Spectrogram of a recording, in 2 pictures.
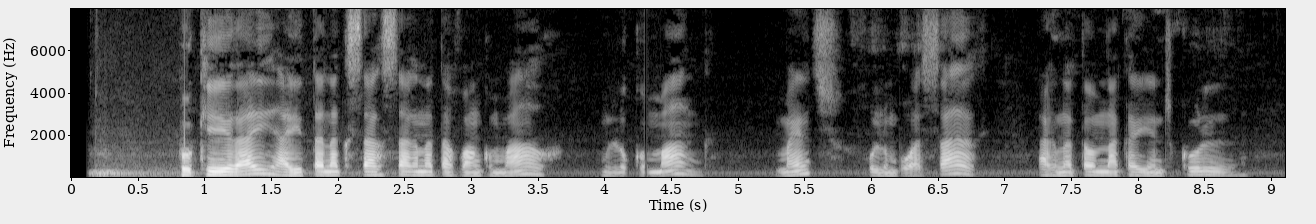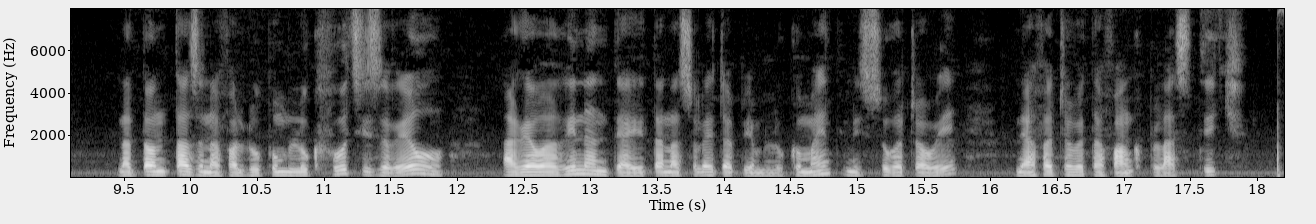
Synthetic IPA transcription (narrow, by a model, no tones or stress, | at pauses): b̥ukiɾajaɦit̪anaki̥saɾisaɾinat̪avaŋɡumaɾu̥ | milukumaŋɡə̥ | majnt͡su̥fulumbuasaɾi̥ | aɾinat̪awminakaeɳɖ͡ʐikulunə | nat̪amit̪azanəvalupumiluku̥v̥ut͡siziɾew | aɾewaɾinanid̪eaɦit̪anasulaʈ͡ʂəbemilukumajnt̪imisi̥suɾaʈ͡ʂəwe | niafaʈ͡ʂəwet̪avaŋɡu̥plast̪ikʲə̥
